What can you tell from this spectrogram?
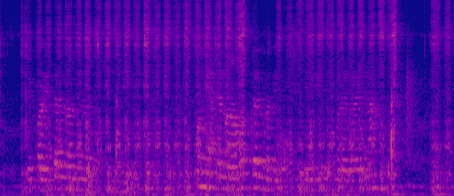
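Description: Sandpaper rubbed back and forth over the metal bottom of a small cooking pot: quick, repeated rasping strokes, with a short pause about six seconds in.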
